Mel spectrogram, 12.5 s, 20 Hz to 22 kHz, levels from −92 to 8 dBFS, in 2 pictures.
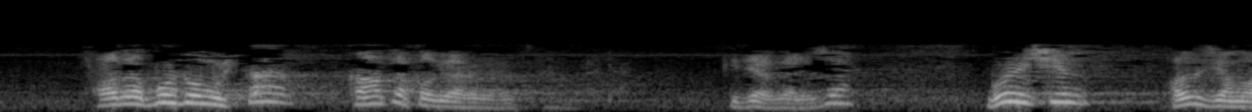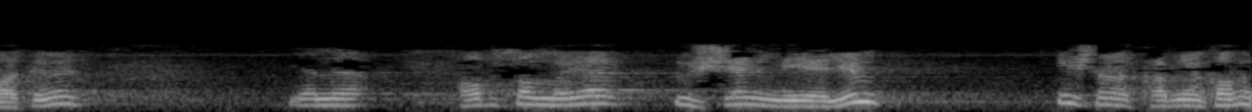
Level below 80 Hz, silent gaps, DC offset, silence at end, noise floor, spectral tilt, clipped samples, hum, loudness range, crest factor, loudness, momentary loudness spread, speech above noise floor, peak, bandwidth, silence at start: -74 dBFS; none; under 0.1%; 0 s; -61 dBFS; -8 dB/octave; under 0.1%; none; 4 LU; 18 dB; -31 LUFS; 16 LU; 31 dB; -14 dBFS; 5.2 kHz; 0.45 s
